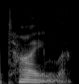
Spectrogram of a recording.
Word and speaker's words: time: went from E, so like time initially started as team team. Then it went to tame, and then it went to time. And then possibly in some areas even more nasalized to time.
